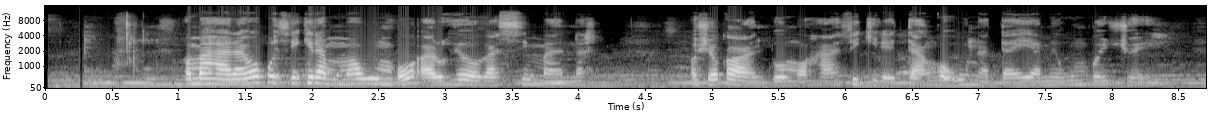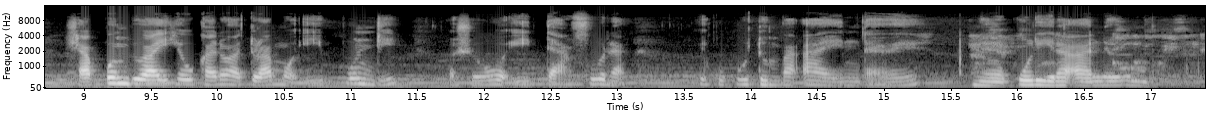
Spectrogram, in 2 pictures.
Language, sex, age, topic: Oshiwambo, female, 25-35, finance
